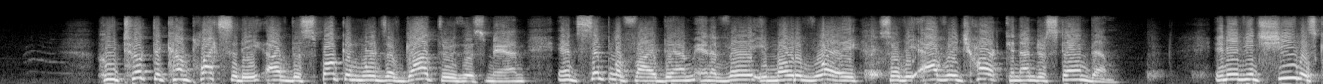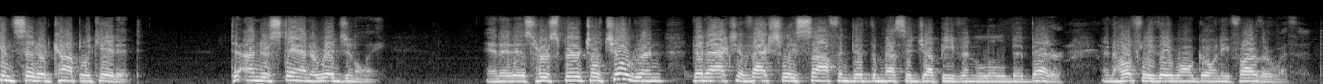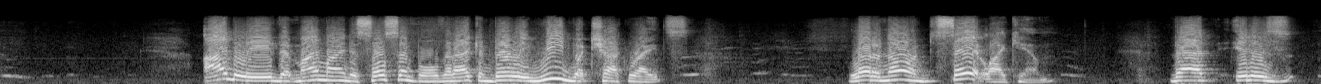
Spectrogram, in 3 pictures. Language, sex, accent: English, male, American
